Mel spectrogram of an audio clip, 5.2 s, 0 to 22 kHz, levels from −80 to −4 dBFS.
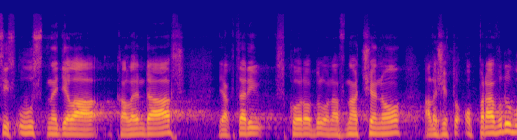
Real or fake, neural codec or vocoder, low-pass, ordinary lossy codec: real; none; 14.4 kHz; Opus, 32 kbps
